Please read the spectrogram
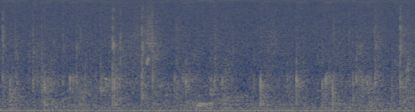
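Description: Several dancers' shoes stepping and tapping on a hard floor as they travel round in a circle: irregular light taps and scuffs over a steady low hum.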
